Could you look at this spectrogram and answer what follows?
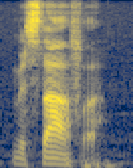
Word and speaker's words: Mustapha: like what's up she's like how do you pronounce his name and I said Mustapha because M UST a PHA and she looks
